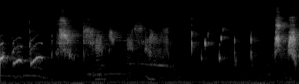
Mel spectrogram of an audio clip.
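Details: Budgerigar mimicking words: rising tonal squeaks, a run of breathy speech-like syllables, then sparse clicks and a loud final squawk.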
